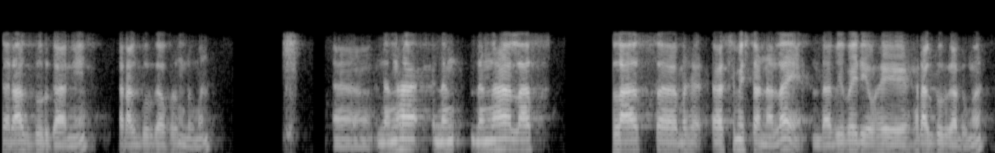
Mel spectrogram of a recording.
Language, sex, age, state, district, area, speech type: Bodo, male, 30-45, Assam, Kokrajhar, rural, conversation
